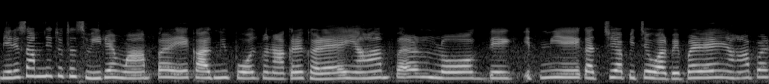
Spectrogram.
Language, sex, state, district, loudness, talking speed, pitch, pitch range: Urdu, female, Andhra Pradesh, Anantapur, -20 LUFS, 195 wpm, 300 Hz, 285-320 Hz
